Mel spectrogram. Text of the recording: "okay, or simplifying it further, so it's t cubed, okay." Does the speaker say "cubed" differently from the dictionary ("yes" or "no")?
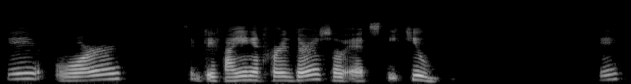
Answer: yes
